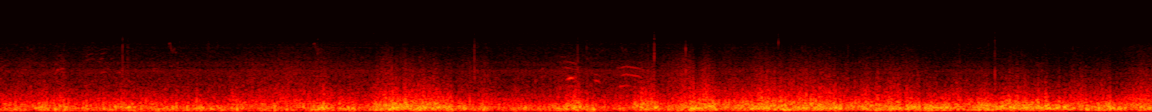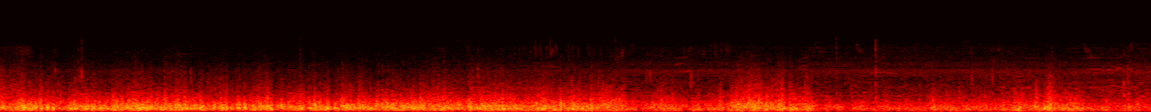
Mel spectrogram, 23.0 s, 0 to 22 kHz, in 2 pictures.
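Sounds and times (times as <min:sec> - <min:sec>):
wind buffeting microphone: 0:00.0 - 0:23.0
faint voices: 0:00.3 - 0:01.2, 0:05.6 - 0:06.4, 0:18.1 - 0:18.7.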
